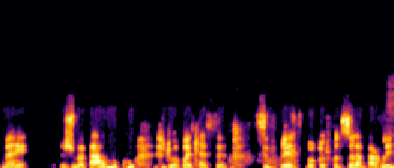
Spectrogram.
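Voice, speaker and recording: With long, frequent pauses, a woman speaks in a somewhat breathy, fairly high voice with ordinary pitch variation, recorded with a dry, close sound and no echo. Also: moderate pace. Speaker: massage therapist and confidence coach. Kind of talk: casual interview.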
